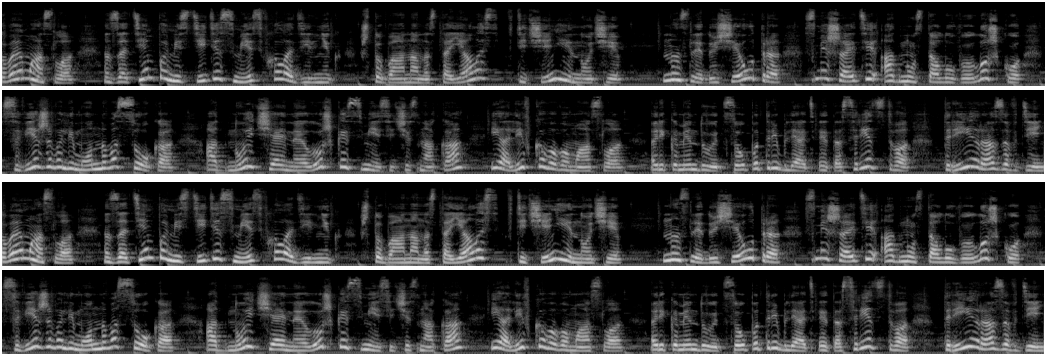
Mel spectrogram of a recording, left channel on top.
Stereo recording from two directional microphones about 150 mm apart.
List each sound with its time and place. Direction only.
0.0 s a woman's voice: 30° right (ahead or behind)
3.9 s speech: 35° right (ahead or behind)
